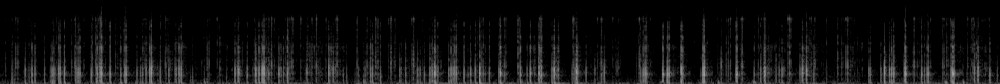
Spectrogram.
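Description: Fingertips and nails scratch and tap against the inside surface of an empty, transparent glitter plastic phone case held up in the air. The result is a dense, continuous stream of quick, dry, crinkly clicks and scratches with a mid-range body around 500 Hz, each sound cutting off almost instantly.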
